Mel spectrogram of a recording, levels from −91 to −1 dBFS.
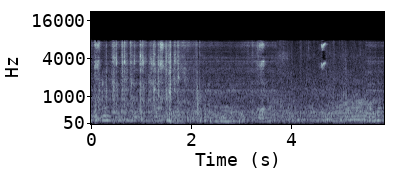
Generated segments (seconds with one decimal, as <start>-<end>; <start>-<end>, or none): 0.0-3.7; 5.5-5.9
